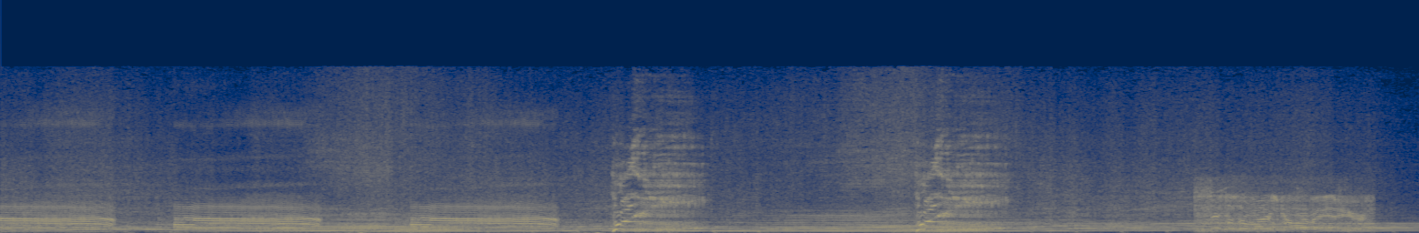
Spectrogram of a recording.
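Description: A race car engine sound effect revs in several sustained bursts, its pitch rising and falling with brief gaps between, loud and close over a low drone, with speech woven in.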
